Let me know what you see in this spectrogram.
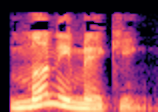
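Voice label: "moneymaking", English, British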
